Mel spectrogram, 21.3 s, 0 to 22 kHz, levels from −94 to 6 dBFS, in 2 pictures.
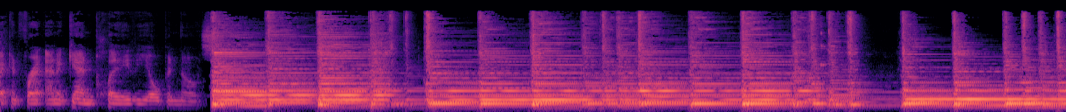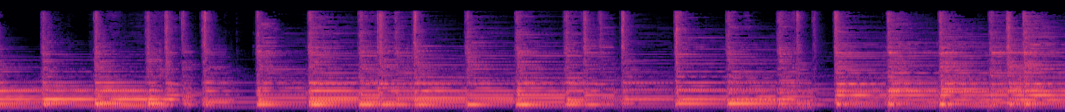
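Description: Nothing here stands out as a technical fault; the audio just runs along steadily without any glitch, dropout or distortion to point to.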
